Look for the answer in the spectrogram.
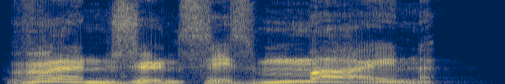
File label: Male Night Elf Attack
